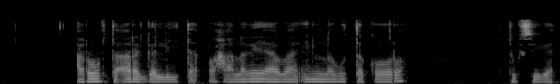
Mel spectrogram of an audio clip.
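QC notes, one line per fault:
Throughout, MP3 compression: likely an MP3 encoder starved of bits, which cuts the bandwidth so nothing survives above 8.3 kHz and lets weak frequency lines switch on and off between frames. The speech sounds dull, watery and swirly, plainly damaged, which fits about 32 kbps.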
